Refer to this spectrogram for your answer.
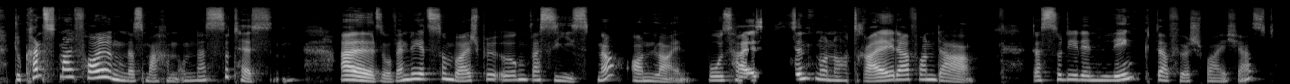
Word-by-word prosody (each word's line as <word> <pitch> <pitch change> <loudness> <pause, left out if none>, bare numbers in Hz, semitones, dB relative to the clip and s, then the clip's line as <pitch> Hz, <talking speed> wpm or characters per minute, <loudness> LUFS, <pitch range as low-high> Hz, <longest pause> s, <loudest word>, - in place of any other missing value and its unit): Du 220 - -1
kannst 355 - +4
mal 350 0 +3
Folgendes 280 - +3
machen, 150 -2 -9
um 175 +2 -11
das 195 +2 -1
zu 355 - -5
testen. 205 - -7 0.4
Also, 170 -10 +6
wenn 190 +7 0
du 250 - +2
jetzt 250 0 +2
zum 245 -3 +1
Beispiel 175 +7 -2
irgendwas 205 0 -1
siehst, 160 -8 -4
ne, 415 - +1 0.2
online, 170 - -5
wo 190 -1 -3
es 190 0 -2
heißt: 180 +1 +2 0.2
„Sind 265 +2 +1
nur 225 -3 -2
noch 185 -2 -6
3 170 +6 +3
davon 225 0 0
da”. - - -3 0.5
Dass 190 0 +2
du 230 - -3
dir 220 0 -4
den 195 -2 -2
Link 205 +9 -1
dafür 175 -5 -5
speicherst 155 -1 -10
200 Hz, 165 wpm, -23 LUFS, 175-225 Hz, 0.5 s, Also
